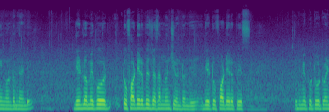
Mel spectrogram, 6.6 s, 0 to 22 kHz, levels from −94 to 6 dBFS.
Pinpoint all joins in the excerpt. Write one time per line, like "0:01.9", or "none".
none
